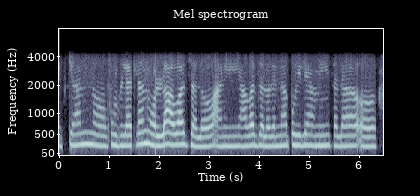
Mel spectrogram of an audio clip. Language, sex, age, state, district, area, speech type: Goan Konkani, female, 18-30, Goa, Bardez, urban, conversation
